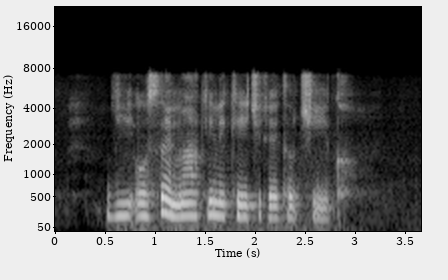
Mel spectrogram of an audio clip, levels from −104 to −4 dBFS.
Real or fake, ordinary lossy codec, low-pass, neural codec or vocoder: fake; Opus, 64 kbps; 7.2 kHz; codec, 16 kHz, 0.8 kbps, ZipCodec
